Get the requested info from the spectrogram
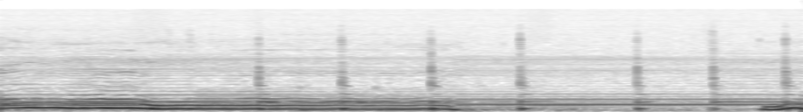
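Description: Carnatic male vocal in raga Gambhiranata, holding long notes that step down in pitch over a steady tanpura drone. About two seconds in the voice stops, leaving the drone and light, evenly spaced taps, and the singing comes back with quick ornamented turns near the end.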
